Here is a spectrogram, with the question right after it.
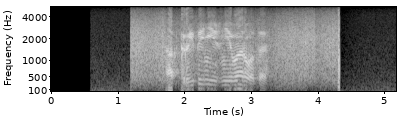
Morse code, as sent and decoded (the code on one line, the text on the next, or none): none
